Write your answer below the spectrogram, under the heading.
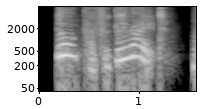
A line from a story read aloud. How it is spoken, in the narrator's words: Rodney exclaimed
